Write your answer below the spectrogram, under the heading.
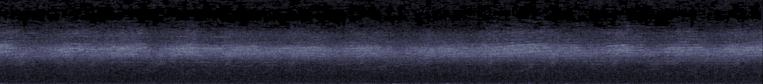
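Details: In a Japanese summer, massed cicadas keep up a continuous high-pitched shrilling, rising and dipping slowly in waves about once a second, with a slight lull near the second-and-a-half mark.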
